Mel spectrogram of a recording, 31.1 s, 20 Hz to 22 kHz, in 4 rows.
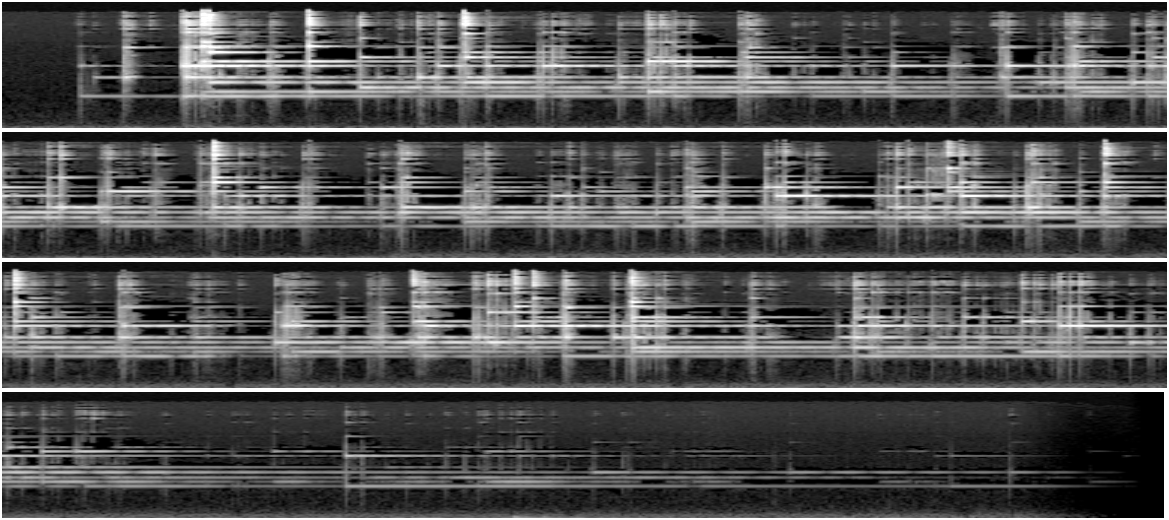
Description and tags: Wind chimes 2 (loud)
Wind chimes being obnoxiously loud. Could be used as a "the storm is coming" indication in the background sound setting of your choice. Recorded in isolation indoors as the wind would've killed the recording.
windchimes, chimes, wind, clank, metal, metallic, windchime, ting, background, chime, foley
